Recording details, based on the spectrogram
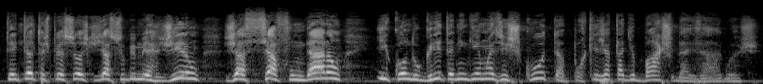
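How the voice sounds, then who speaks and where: A man preaching a fervent sermon as pastor, often shouting. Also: extremely high pitch, expressive, normal speed, gravelly, breathy edge.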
